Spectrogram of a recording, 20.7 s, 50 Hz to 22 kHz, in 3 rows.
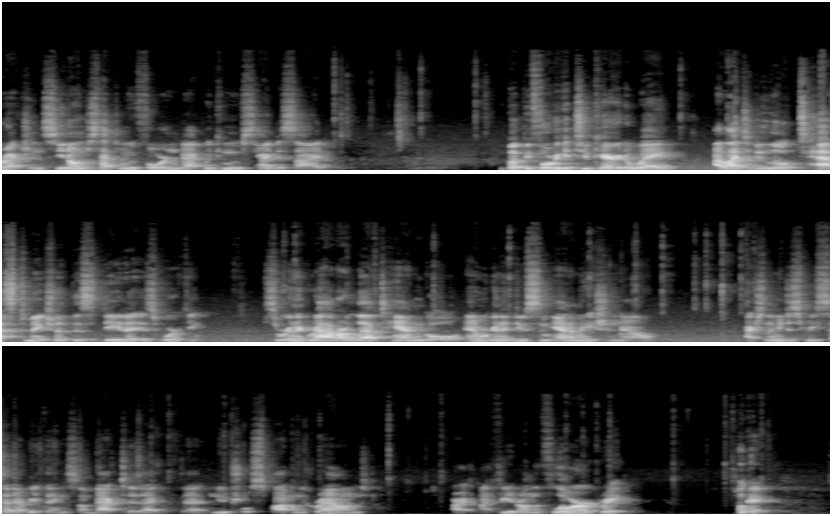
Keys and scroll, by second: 2.8 ctrl+z, 13.2 ctrl+z, 13.4 ctrl+z, 13.6 ctrl+z, 13.9 ctrl+z, 14.2 ctrl+z, 15.6 ctrl+z.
